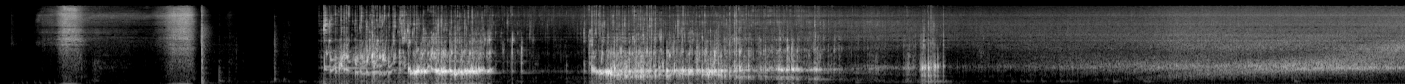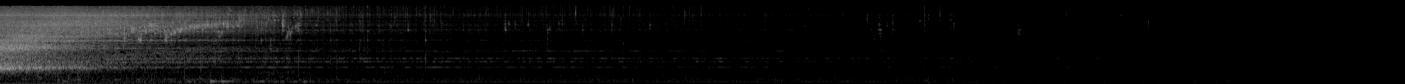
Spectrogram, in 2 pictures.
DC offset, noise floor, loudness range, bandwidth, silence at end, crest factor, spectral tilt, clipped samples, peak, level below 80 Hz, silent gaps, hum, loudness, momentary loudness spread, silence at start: under 0.1%; -83 dBFS; 15 LU; 17 kHz; 11.05 s; 20 dB; 0 dB/octave; under 0.1%; 0 dBFS; -58 dBFS; none; none; -17 LUFS; 22 LU; 0.4 s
